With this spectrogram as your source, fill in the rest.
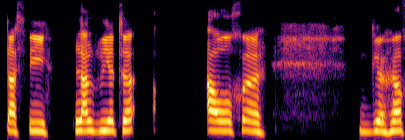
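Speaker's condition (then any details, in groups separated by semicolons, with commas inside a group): Down syndrome; trisomy 21, congenital, suspected on ultrasound two days before birth, born by caesarean at St. Vinzenz Krankenhaus Datteln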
